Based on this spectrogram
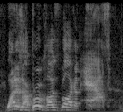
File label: Chat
